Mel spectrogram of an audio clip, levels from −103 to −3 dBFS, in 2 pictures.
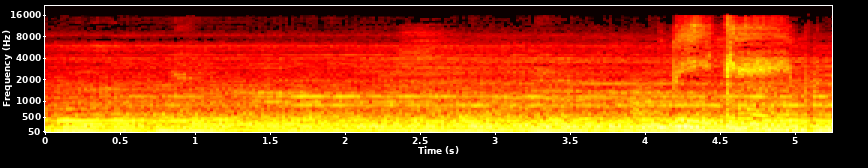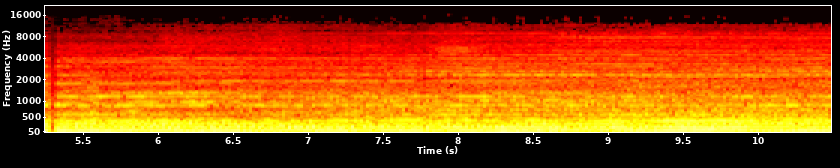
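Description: Twice in quick succession a packet arrived late, leaving the jitter buffer empty: a short stall from a late packet at 5.08 to 5.14 s, then another at 5.27 to 5.33 s. Each time the receiver stretched the last sound to cover the gap, 21 ms and then 39 ms, and resumed where it stopped, so nothing is lost but playback falls further behind. Both spots sound like a brief hold with a faint buzzy smear.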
